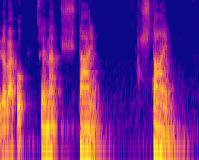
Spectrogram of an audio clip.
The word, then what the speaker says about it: Stein: La S funciona como la nuestra, básicamente se pronuncia como la nuestra, pero si está antes de P o antes de T, entonces se pronuncia más cerrada.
